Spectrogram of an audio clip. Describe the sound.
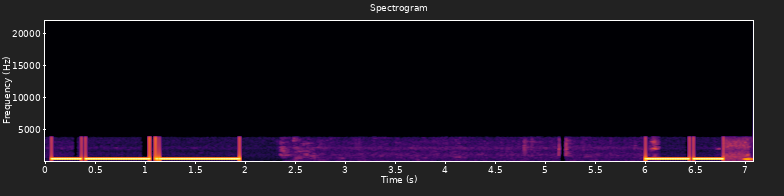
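A telephone line tone sounds while a call is being placed: a steady single-pitch tone repeats in several segments, gives way to near silence with faint clicks, then returns briefly before the line picks up.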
